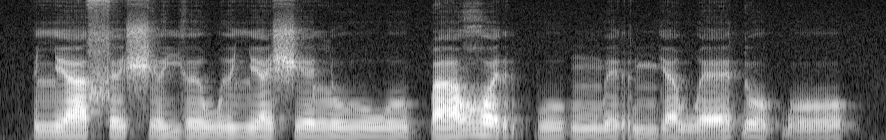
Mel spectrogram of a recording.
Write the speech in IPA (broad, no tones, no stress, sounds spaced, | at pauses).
lʲ a s ɘ ʃ ɘ j ɘ w ɨ lʲ a ʃ e l u w u ɓ a ʁʷ e r p u ŋ͡m e r nʲ a w ɛ ɗ o ɓ o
